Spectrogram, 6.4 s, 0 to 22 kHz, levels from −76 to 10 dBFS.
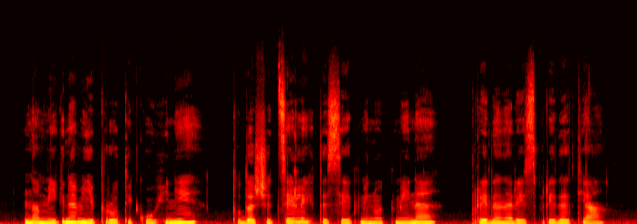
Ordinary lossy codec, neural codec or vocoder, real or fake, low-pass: none; none; real; 19.8 kHz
